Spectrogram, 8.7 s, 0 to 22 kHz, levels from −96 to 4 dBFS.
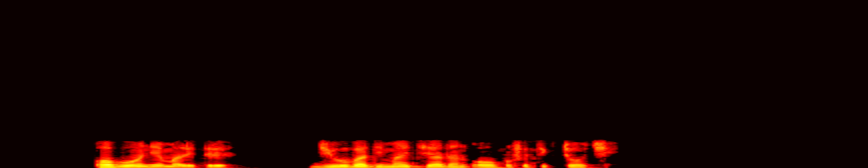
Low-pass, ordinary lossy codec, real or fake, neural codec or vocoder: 3.6 kHz; none; real; none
